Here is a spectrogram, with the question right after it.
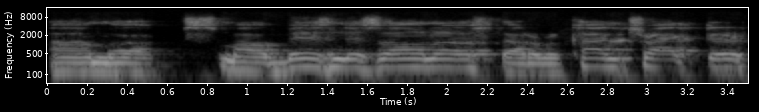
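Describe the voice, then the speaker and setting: Somewhat breathy, a man with a Louisiana accent speaks at a fairly slow pace with ordinary pitch variation. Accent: US South, Louisiana. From US South, Monroe, Louisiana. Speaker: small business owner. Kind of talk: panel discussion. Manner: halting.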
